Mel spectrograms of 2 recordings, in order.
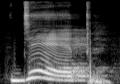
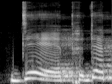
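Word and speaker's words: deheb: Dep. Dep, it's gold in Maltese. And as you can see, here akka is silent. It's in the middle, it's alone, and it's silent.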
